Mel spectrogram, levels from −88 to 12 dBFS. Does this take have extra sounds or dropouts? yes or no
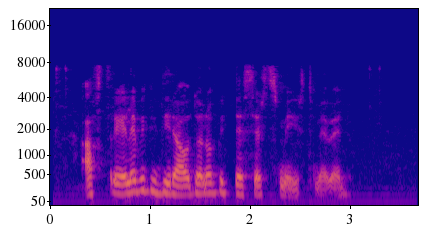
no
